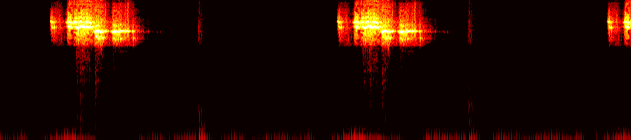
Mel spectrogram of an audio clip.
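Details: High, sibilant, tinkling phrases from a Snowy-browed Flycatcher (Ficedula hyperythra innexa, endemic to Taiwan), two complete about three seconds apart and the start of a third, with silence in between.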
